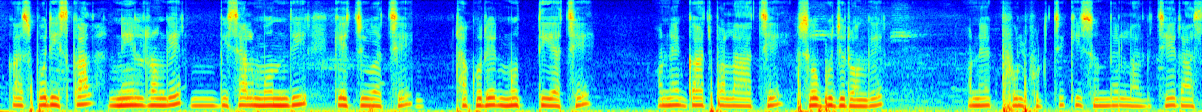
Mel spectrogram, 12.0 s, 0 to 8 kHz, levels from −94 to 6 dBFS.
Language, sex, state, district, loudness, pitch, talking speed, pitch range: Bengali, female, West Bengal, Paschim Medinipur, -17 LUFS, 185 Hz, 115 wpm, 180-195 Hz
